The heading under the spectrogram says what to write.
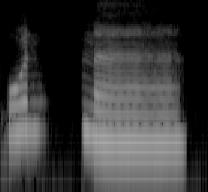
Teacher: Di sini nunnya fathah bertemu alif. Maka harus panjang.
